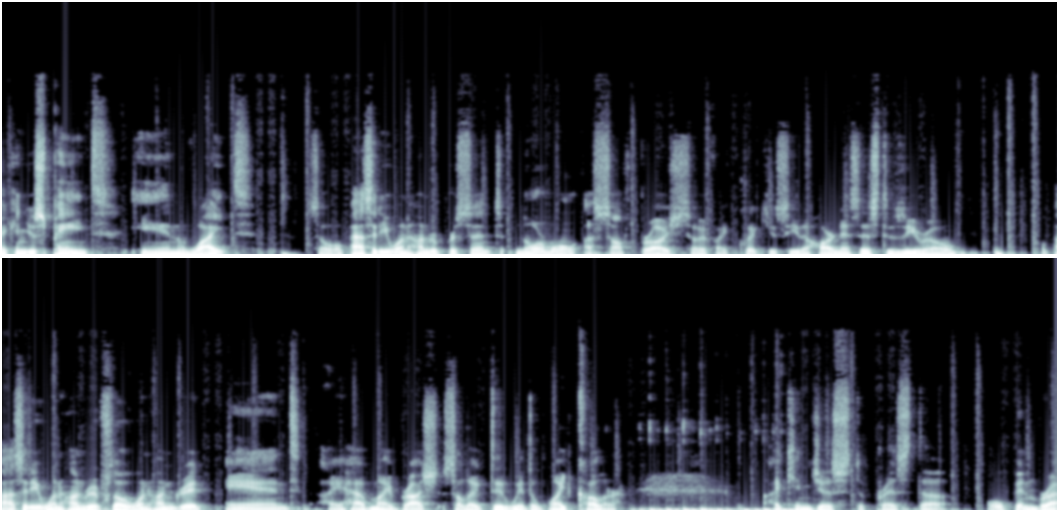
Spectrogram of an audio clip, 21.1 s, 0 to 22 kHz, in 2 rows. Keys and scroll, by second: 0.7 space, 16.8 [.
